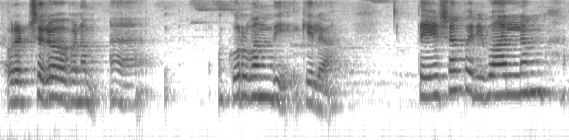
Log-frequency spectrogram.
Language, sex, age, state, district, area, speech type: Sanskrit, female, 45-60, Kerala, Thrissur, urban, spontaneous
